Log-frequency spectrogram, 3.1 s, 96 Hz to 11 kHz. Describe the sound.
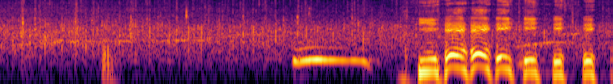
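An audience, paid 50 cents each to clap really loudly, claps in a steady, dense patter to welcome a doctor onto a show about healthcare; partway through a voice rises over the clapping with drawn-out, sing-song vocal sounds.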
